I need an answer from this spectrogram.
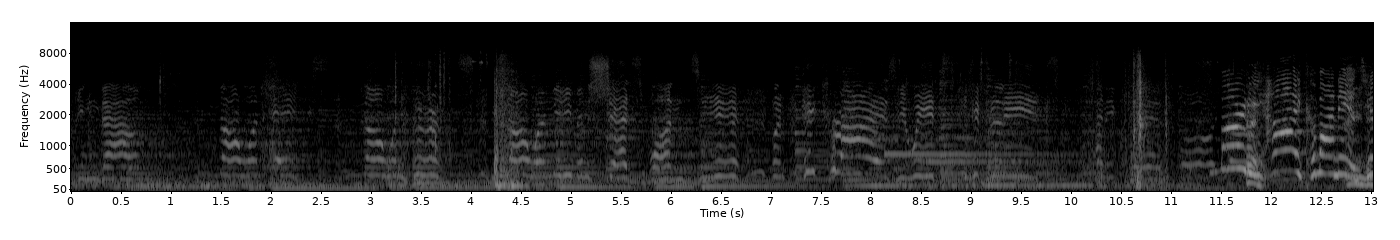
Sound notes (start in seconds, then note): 8.1 doorbell ringing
